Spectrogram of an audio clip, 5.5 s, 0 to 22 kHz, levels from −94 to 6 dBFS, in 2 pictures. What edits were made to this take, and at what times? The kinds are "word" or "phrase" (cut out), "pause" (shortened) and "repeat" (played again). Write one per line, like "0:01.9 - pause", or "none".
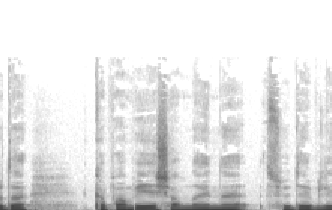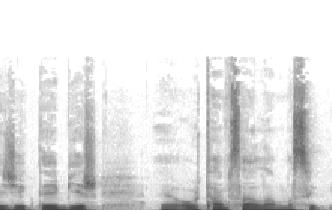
0:01.1 - phrase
